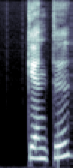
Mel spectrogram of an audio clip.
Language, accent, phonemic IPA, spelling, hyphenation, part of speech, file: Portuguese, Portugal, /ˈkẽ.tɨ/, quente, quen‧te, adjective, Pt-quente.ogg
- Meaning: hot, warm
